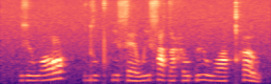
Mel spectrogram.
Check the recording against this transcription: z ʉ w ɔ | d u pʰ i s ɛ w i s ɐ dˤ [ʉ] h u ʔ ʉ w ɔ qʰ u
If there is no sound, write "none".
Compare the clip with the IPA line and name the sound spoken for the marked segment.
ʉ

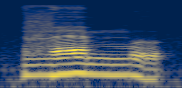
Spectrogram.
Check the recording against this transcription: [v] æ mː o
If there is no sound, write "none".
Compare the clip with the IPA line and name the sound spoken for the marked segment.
v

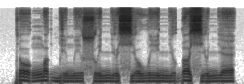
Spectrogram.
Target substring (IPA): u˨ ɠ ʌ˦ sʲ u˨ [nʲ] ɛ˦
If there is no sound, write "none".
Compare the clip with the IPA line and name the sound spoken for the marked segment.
nʲ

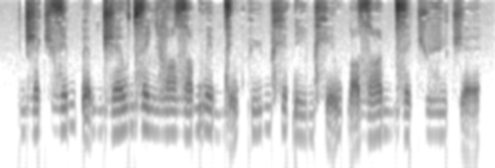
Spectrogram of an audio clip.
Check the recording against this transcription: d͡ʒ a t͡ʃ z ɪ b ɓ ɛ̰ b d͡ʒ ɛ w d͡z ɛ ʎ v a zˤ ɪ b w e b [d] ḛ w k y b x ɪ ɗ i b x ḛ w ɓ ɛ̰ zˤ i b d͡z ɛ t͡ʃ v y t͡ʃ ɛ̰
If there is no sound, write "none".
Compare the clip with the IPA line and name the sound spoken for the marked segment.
d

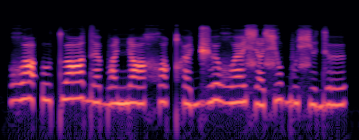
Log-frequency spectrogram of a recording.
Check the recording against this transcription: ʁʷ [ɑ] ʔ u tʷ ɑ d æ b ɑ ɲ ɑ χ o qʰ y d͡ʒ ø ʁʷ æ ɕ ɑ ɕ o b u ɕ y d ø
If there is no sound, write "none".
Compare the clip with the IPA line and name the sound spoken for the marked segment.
ɑ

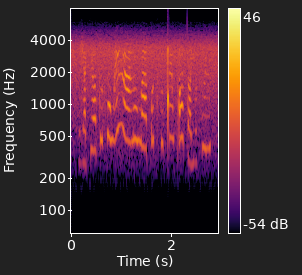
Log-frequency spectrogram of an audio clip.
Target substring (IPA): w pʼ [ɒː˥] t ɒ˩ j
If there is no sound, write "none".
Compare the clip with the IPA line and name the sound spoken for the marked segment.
ɒː˥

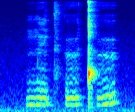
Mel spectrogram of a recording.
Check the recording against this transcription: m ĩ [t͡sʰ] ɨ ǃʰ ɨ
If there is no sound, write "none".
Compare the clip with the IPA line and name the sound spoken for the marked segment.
t͡sʼ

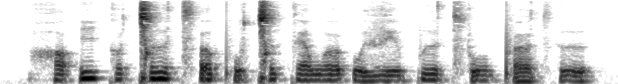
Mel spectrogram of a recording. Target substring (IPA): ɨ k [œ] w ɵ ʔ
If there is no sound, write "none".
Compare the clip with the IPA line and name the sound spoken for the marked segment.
ɛ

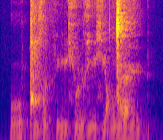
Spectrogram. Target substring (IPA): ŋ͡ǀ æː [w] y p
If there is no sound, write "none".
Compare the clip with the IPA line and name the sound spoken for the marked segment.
ɣ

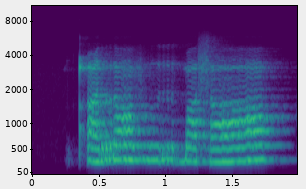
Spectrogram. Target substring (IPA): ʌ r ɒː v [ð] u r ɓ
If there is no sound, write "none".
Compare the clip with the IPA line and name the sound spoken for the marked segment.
ð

